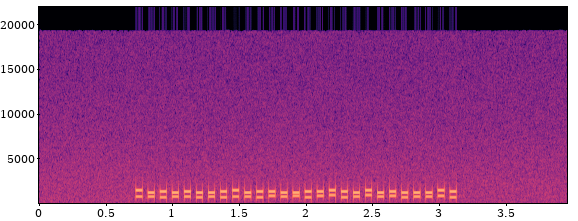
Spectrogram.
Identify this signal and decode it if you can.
DTMF, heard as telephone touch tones, dialled by machine, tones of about 50 ms. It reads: 6424514264284728#24#4814492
